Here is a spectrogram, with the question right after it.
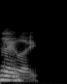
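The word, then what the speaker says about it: Pelle: Pele. – Pele? – Mm-hmm. – Pele. – It's P-E-L-L-E, because I was watching with subtitles. So I think that that pronunciation is fine.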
